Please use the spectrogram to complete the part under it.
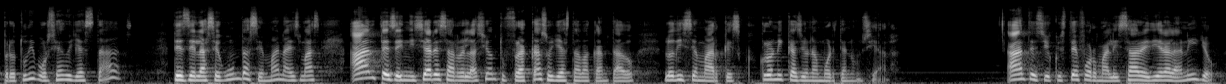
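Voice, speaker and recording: A woman's voice: medium pitch, darkish tone. A woman with a Mexican accent giving a blunt, emphatic motivational talk on a radio show, full of crude slang and runs of rhetorical questions.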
